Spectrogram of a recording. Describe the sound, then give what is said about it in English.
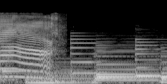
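A loud cat meow, long and drawn out with a wavering, sliding pitch that shifts into a steadier, plaintive cry. No other sounds accompany it. “Not sure if you know this or not, but today is National Cat Day.”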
